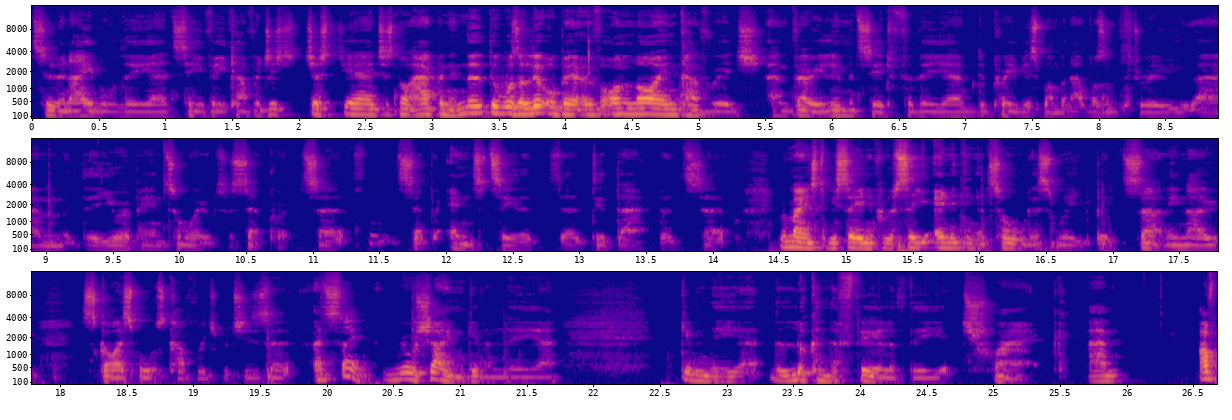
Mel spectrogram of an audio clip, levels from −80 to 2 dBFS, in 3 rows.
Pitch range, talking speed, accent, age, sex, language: 115-155 Hz, 210 wpm, British, 30-49, male, English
